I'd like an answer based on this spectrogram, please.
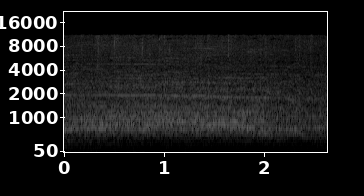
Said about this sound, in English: Only 5 people are shouting.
